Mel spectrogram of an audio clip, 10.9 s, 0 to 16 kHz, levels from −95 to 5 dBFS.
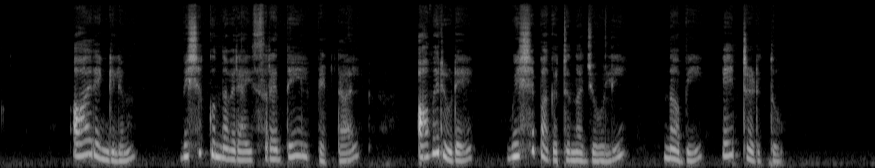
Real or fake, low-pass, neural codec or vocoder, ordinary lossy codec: fake; 14.4 kHz; vocoder, 48 kHz, 128 mel bands, Vocos; none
